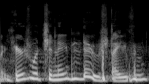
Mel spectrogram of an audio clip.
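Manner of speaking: South Texas drawl. Speaker retelling advice a woman gave him in her office, in a South Texas drawl. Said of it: "her old Texan, South Texas drawl".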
